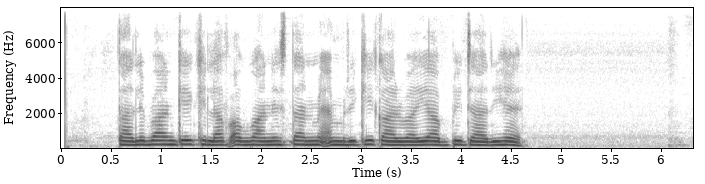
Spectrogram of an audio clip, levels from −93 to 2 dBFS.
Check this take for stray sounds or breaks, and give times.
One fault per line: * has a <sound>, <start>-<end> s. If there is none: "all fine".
all fine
